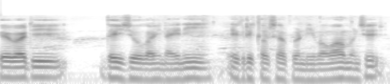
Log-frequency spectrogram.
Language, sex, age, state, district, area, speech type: Bodo, male, 60+, Assam, Chirang, rural, spontaneous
